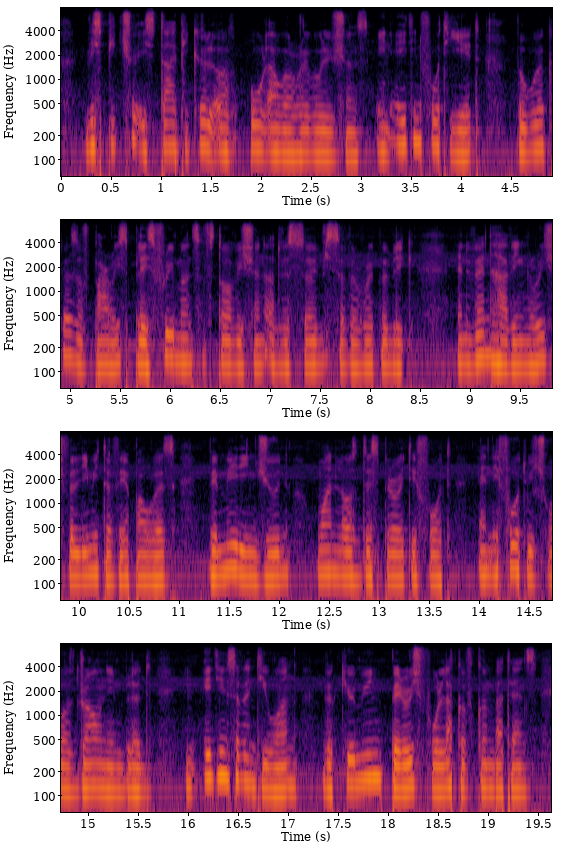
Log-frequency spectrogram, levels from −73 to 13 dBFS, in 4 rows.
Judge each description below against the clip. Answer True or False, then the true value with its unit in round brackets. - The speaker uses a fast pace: False (175 wpm)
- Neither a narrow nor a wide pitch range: False (2.2 semitones)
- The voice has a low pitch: True (125 Hz)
